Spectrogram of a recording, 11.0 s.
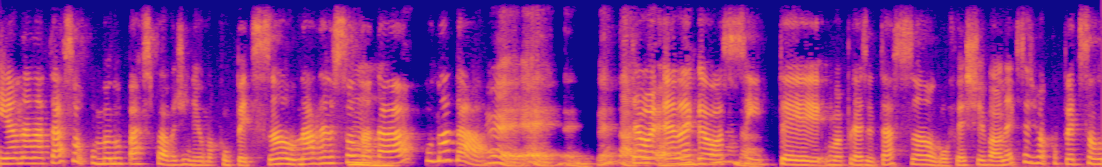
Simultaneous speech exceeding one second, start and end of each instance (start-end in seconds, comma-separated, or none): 6.3-7.7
